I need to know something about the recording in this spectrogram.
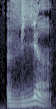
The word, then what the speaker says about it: viens: First form, je viens, final S not pronounced, je viens. Remember, I-E-N, ien, je viens.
